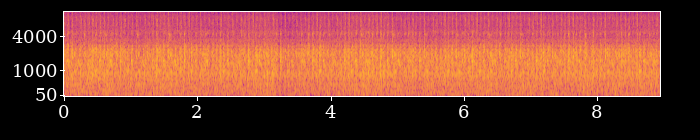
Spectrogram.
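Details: Air-cooled engine cranked cold with its fan just installed: an even, busy idle with a steady airy fan roar and no clear knock or miss. Normal cold idle.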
